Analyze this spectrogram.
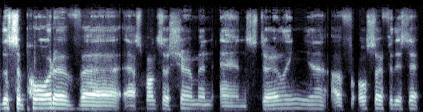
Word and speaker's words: Shearman: of the financial services industry group at uh chairman sterling am i pronouncing that right barney shearman yeah that's right and uh yeah yeah thanks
